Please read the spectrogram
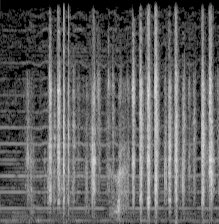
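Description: Hand hammer blows on a steel bar over the anvil, a quick run of sharp metallic strikes that is densest in the second half, with background music underneath.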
